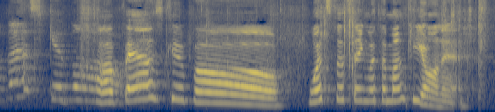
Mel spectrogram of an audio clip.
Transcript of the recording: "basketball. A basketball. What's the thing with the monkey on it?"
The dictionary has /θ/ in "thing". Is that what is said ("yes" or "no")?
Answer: yes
